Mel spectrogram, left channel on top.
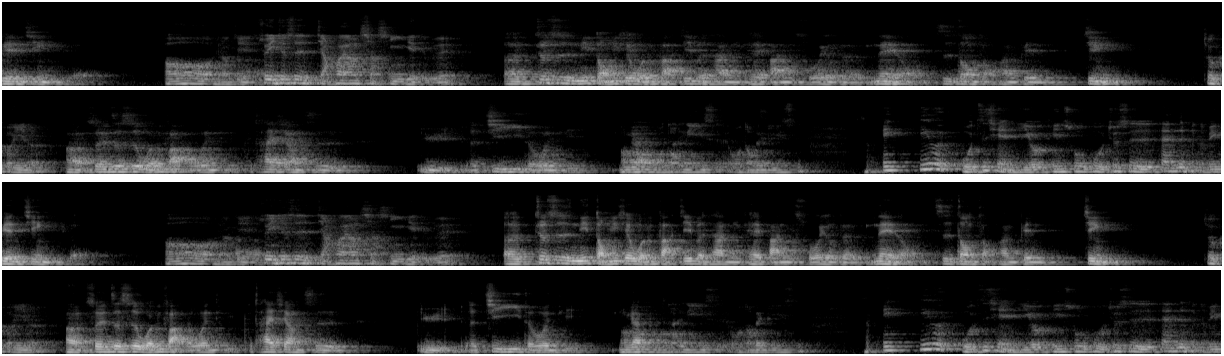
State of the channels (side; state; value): both; normal; correlation 0.56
